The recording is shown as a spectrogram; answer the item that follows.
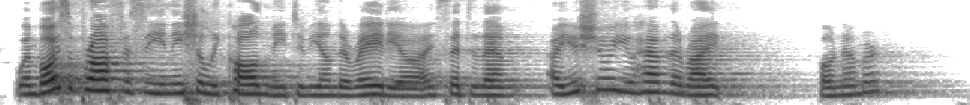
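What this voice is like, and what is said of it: Speaker with a foreign accent. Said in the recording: “I'm very aware that I have an accent.”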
